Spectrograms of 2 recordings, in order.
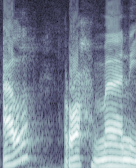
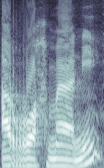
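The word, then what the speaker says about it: الرحمنِ: "al-rahmani," itu berbeda, kan, "al-rahmani." Jadi, tanda tashdid yang seharusnya ada, sepertinya kita lewati dan abaikan. Hal itu menyebabkan huruf lam terdengar kembali. Seharusnya "arrahmani," tetapi kita membacanya sebagai "al-rahmani." Ini adalah sebuah kesalahan.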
